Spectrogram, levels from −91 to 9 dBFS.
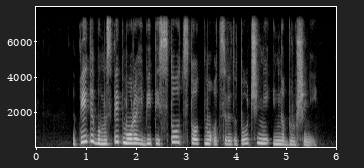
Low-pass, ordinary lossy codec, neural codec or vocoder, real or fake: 7.2 kHz; none; autoencoder, 22.05 kHz, a latent of 192 numbers a frame, VITS, trained on one speaker; fake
